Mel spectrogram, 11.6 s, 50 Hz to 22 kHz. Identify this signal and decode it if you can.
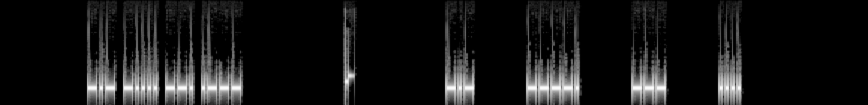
Morse code, heard as a keyed tone, about 29 wpm, spaced as for 15 wpm, 700 Hz. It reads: K6GJ K9OH
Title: USA Call Signs - 4 Characters - 6x Character Spacing - 30wpm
